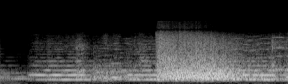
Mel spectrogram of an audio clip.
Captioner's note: gunshot; dramatic orchestral music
